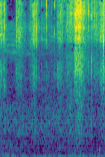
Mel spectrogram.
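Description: Footsteps on dry fallen leaves, a few short rustling steps over a steady low rumble.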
